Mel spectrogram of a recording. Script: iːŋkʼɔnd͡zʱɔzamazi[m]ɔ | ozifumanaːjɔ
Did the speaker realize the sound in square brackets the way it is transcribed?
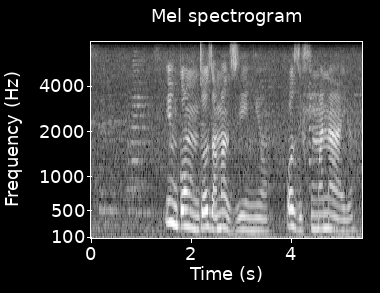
no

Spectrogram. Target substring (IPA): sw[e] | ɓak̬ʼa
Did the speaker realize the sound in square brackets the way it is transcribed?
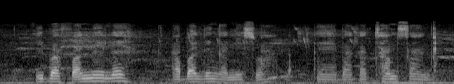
no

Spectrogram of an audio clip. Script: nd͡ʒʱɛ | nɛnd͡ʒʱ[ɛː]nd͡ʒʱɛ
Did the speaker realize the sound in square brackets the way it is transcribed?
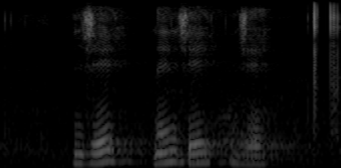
no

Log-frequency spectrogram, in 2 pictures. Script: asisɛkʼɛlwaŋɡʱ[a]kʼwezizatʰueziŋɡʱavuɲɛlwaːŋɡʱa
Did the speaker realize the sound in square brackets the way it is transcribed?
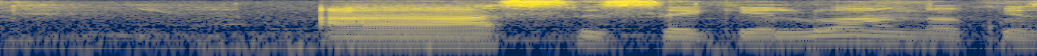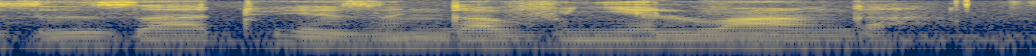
yes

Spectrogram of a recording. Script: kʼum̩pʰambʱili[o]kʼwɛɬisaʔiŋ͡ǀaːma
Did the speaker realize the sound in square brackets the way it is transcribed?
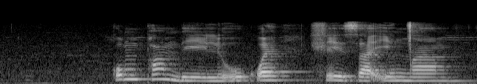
no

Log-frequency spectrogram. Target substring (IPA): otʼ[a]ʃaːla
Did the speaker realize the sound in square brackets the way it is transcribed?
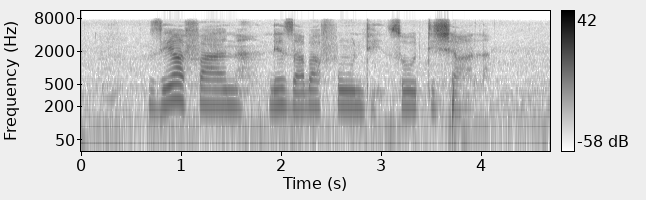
no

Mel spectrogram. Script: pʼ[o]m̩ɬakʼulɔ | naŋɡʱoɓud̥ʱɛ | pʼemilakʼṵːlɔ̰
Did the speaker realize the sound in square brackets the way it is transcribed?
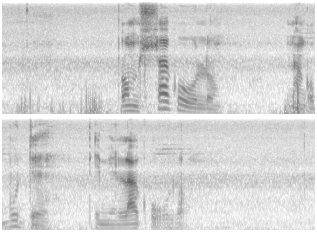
yes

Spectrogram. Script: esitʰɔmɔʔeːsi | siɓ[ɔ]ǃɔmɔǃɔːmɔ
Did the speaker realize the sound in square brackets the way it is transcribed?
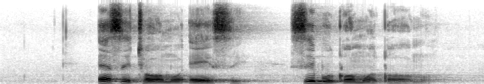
no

